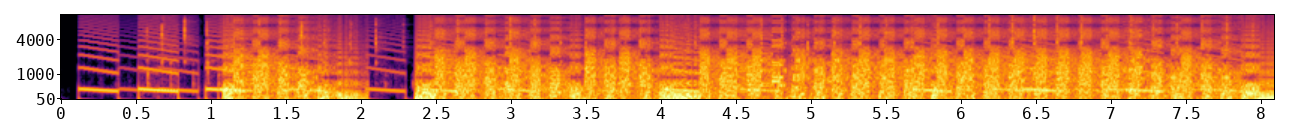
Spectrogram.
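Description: Fast chiptune game music plays with a steady beat.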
